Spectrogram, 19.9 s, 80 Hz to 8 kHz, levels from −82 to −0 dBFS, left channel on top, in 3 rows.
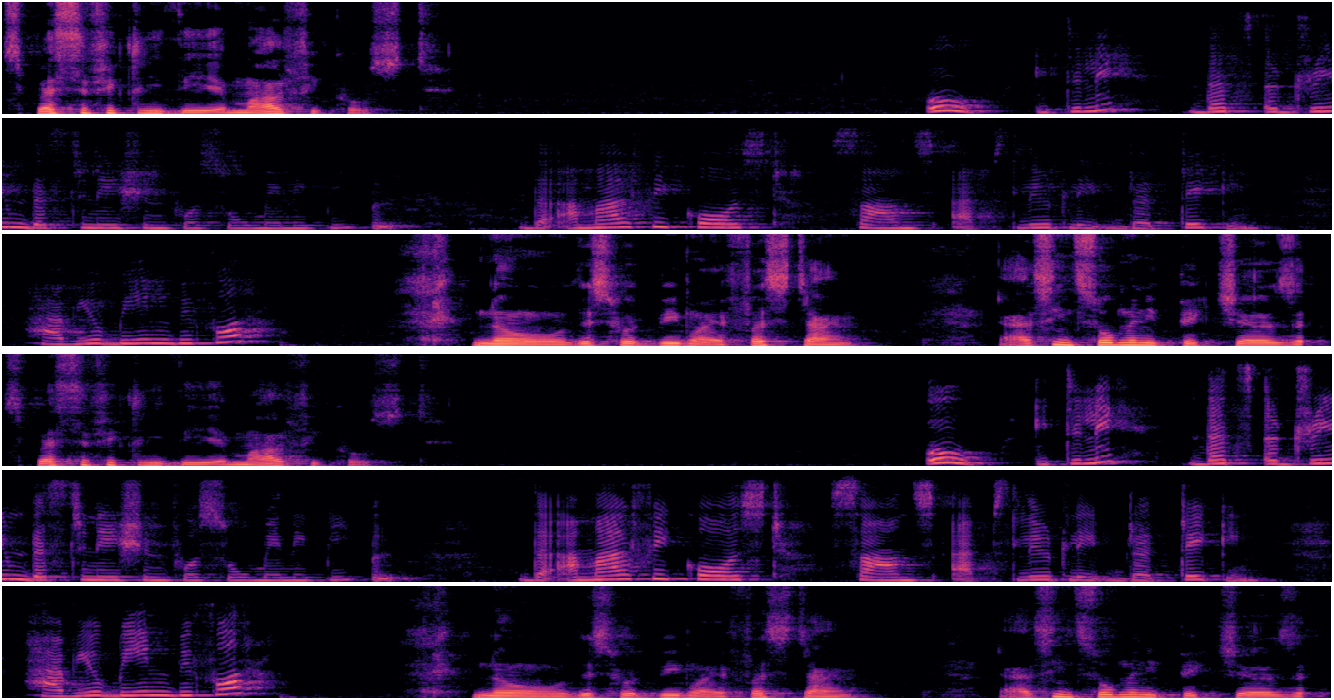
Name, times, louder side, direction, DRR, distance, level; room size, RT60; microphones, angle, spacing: voice 1, 0.0-2.0 15.3-17.6 18.3-19.8, left 3 dB, 55° left, 17 dB, 0.6 m, -26 dB
voice 2, 5.2-8.6 9.2-14.7, right 2 dB, 80° right, 9 dB, 1.4 m, -36 dB
17.5 x 13.5 x 4.4 m, 0.34 s
head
